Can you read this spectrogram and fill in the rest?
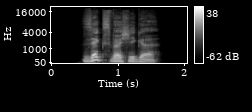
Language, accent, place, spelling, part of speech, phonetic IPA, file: German, Germany, Berlin, sechswöchige, adjective, [ˈzɛksˌvœçɪɡə], De-sechswöchige.ogg
- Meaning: inflection of sechswöchig: 1. strong/mixed nominative/accusative feminine singular 2. strong nominative/accusative plural 3. weak nominative all-gender singular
